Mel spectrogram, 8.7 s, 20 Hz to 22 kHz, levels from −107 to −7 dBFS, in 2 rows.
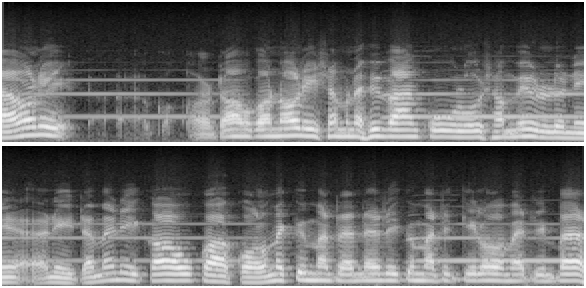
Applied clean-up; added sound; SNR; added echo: none; Wind instrument, woodwind instrument; 17 dB; none.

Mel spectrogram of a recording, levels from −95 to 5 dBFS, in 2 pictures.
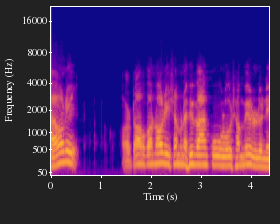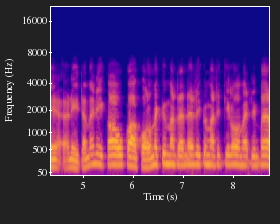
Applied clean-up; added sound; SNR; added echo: neural mask model DeepFilterNet 3.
